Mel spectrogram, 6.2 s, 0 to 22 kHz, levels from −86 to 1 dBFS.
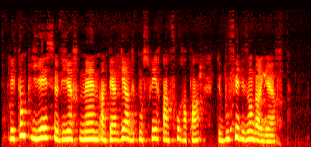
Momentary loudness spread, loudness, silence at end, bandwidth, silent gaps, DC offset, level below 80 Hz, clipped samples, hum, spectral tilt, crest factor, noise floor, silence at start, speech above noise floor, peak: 9 LU; -15 LUFS; 0.6 s; 11 kHz; none; under 0.1%; -54 dBFS; under 0.1%; none; -7 dB/octave; 14 dB; -52 dBFS; 0.2 s; 37 dB; -2 dBFS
